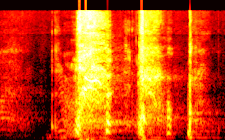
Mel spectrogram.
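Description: A person makes three short, loud throaty bursts, each a non-speech vocal sound such as a cough or a laugh, starting about half a second in. The last burst, near the end, is the shortest and sharpest.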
